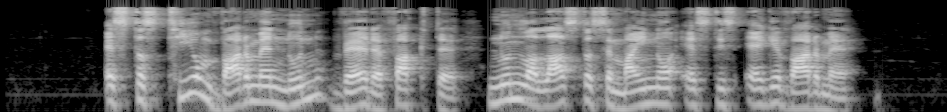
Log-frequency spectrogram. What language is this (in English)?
Esperanto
